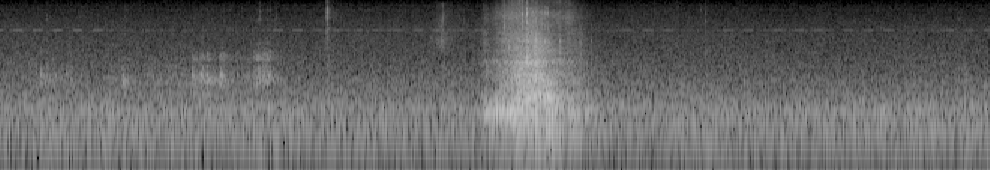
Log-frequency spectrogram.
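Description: Faint scraping of an X-Acto blade cutting soft polymer clay along a frame edge, with one short rush of noise, under a second long, about three and a half seconds in.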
